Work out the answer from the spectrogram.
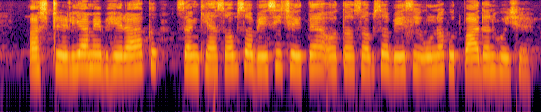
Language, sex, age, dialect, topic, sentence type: Maithili, female, 25-30, Eastern / Thethi, agriculture, statement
